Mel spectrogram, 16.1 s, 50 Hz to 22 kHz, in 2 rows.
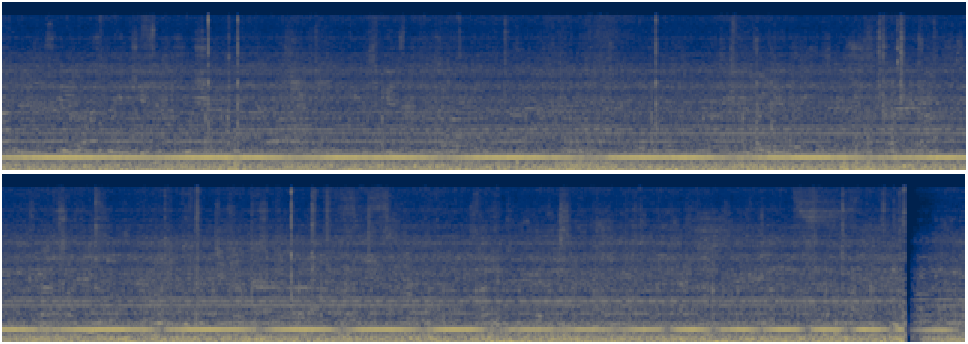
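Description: Cabin noise of an Airbus A320-232 taxiing: a steady drone of its IAE V2500 engines at idle, with a constant hum over a low rumble. The sound cuts out abruptly for an instant near the end.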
